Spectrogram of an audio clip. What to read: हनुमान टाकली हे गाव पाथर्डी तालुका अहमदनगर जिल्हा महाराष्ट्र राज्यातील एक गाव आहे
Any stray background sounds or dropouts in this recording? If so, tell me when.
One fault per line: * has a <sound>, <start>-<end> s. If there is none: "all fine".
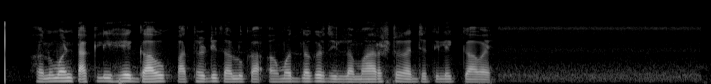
all fine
